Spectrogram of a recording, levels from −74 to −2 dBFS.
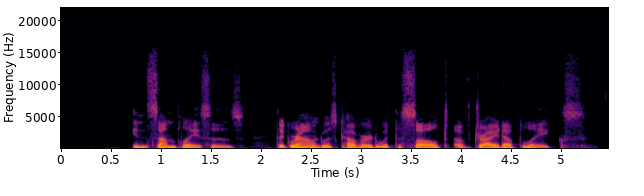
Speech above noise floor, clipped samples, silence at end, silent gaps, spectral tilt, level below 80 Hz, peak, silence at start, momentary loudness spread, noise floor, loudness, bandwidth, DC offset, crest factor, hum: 45 dB; under 0.1%; 0.3 s; none; -7 dB/octave; -54 dBFS; -6 dBFS; 0.7 s; 13 LU; -67 dBFS; -23 LUFS; 14.5 kHz; under 0.1%; 16 dB; none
